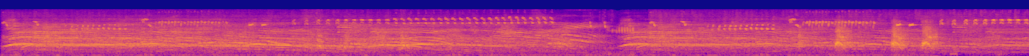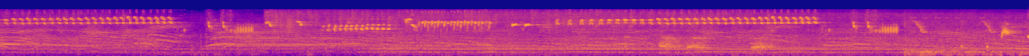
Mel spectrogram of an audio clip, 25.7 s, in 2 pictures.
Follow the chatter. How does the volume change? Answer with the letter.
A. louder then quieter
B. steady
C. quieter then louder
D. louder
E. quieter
E.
